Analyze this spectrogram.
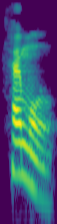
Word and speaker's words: camel: 이거는 강세가 여기 있으니까 에 발음이 나서 camel이 되는 거죠. 머리 아니야? camel. 약간 물 사운드처럼 죽어버려요. camel.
